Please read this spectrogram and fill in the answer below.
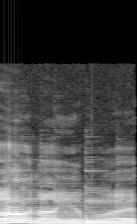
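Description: Male folk singing: one drawn-out note, wavering at first, that steps down in pitch twice, as part of a slow traditional-style folk song with acoustic guitar accompaniment.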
